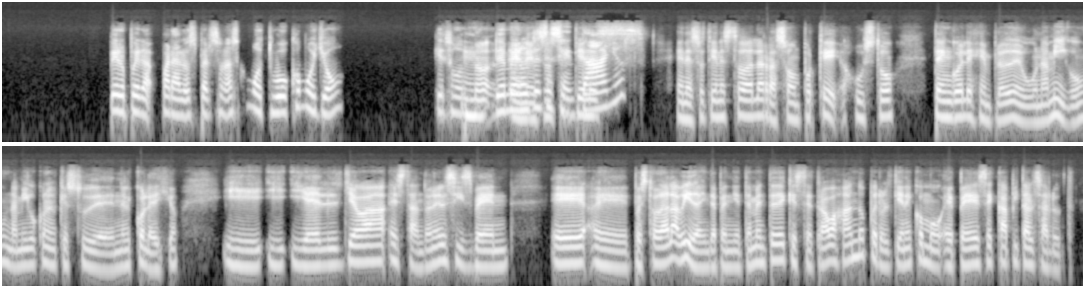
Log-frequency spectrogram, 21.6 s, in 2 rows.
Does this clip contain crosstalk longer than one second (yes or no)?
yes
